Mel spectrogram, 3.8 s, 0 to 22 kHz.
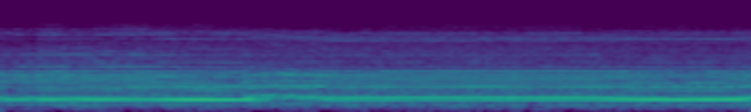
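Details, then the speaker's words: Solectrac 25G electric tractor with the lift dip switch off, which slows the hydraulic pump motor to a lower RPM. A steady, even mid-pitched hum holds constant while the loader lifts, showing normal reduced-speed running. "It is slowing down the motor, so the motor goes at a slower RPM."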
